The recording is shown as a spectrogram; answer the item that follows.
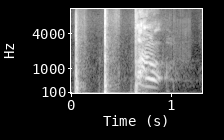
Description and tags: Triple combo of punches with reaction sounds recorded in studio
Hit, Attack, punch, sucker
